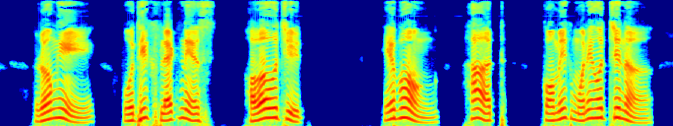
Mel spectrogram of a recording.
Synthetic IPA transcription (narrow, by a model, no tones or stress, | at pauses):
ɾɔŋe | od̪ʱikfʰlɛʈnes | hɔwaut͡ɕit̪̚ | eboŋ | hat̪ | kɔmikmoneɦotːɕʰena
